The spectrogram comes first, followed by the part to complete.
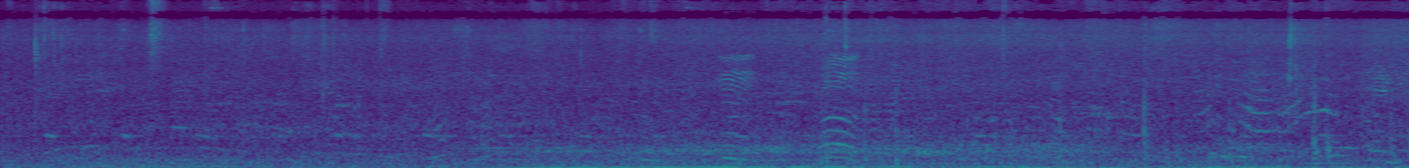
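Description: City park ambience: a steady low rumble of traffic that grows louder about four seconds in, with people's voices scattered over it.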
